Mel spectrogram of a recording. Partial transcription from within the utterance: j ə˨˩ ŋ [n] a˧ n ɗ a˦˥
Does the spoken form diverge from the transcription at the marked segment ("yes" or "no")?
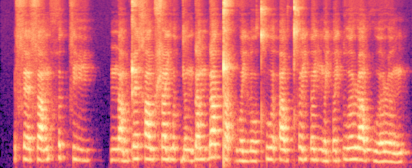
yes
